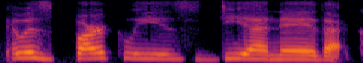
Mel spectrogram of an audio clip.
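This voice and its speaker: A woman's voice: mid-range voice, unhurried, no echo, muffled recording. A woman co-hosting a podcast, chatting casually in a wry, joking manner. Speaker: podcast co-host. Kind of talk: casual chat.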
